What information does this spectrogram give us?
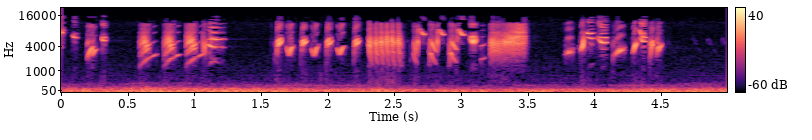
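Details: Older goldfinch singing to teach a younger goldfinch: rapid high twittering phrases with repeated chirps broken by two dense buzzy bursts around the middle, over a steady low hum.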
